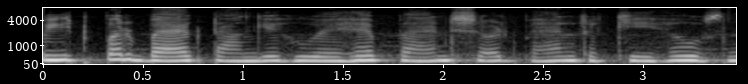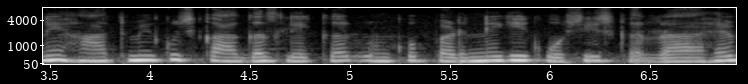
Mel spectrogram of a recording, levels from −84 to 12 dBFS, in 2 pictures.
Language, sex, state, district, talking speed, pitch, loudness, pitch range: Hindi, female, Uttar Pradesh, Muzaffarnagar, 225 wpm, 220 Hz, -15 LUFS, 205-230 Hz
